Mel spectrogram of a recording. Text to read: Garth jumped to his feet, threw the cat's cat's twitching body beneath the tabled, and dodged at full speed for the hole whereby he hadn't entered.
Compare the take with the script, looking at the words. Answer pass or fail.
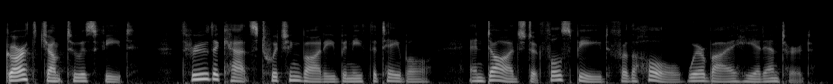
fail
